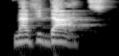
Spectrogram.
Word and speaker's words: Navidad: É, como é que é? Navit. Fala aí. Navidad. Navidad.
